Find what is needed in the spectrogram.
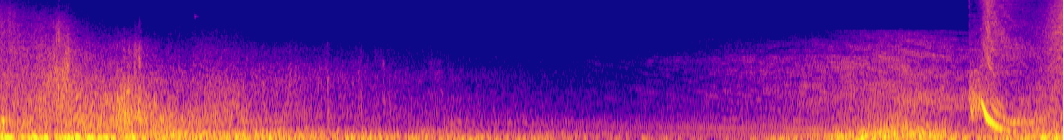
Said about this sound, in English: This was the first shot that officially started the American Revolution.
